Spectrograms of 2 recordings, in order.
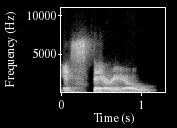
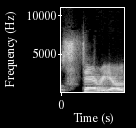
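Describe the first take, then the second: First: An extra e vowel is added before the s. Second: The word starts directly with the s sound.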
